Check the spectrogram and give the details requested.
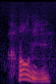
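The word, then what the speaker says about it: Koni: cue up this week's Kony tech tip of the week hi this is league rhymes with coney shock-absorbers we recently did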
